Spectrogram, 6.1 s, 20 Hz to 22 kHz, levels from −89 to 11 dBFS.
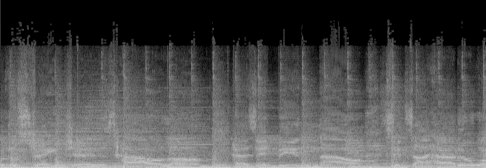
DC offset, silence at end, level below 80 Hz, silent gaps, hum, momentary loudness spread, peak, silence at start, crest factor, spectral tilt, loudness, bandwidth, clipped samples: under 0.1%; 0 s; -22 dBFS; none; none; 2 LU; 0 dBFS; 0 s; 10 dB; -5 dB/octave; -11 LUFS; 16 kHz; under 0.1%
